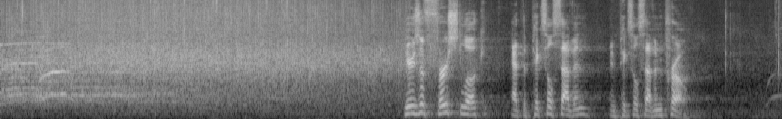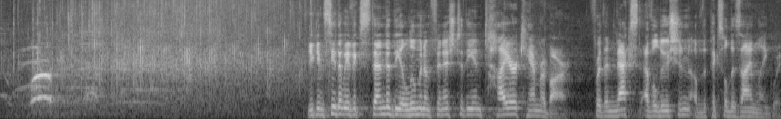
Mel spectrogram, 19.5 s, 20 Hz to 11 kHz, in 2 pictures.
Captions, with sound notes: we're also working on our next generation Pixel 7 phones. Let me give you an early preview so you can see what's coming this fall. [APPLAUSE] Here's a first look at the Pixel 7 and Pixel 7 Pro.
